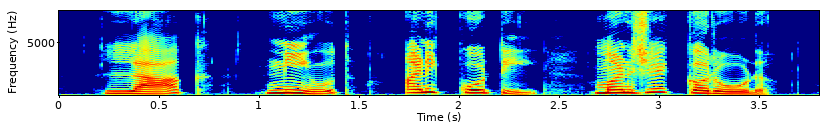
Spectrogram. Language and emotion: Marathi, neutral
